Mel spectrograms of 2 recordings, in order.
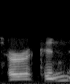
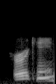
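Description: First: The last syllable is reduced and short. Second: The last syllable is a full 'cane'. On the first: This is how locals say the town name. The speaker calls it right. "why it's pronounced hurricane" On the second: This is how outsiders read the town name. The speaker calls it wrong. "instead of hurricane, the way it's spelled"

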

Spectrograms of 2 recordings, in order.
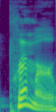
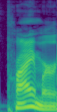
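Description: First: The first vowel is a short i sound. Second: The first vowel is a long i sound. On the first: "the American pronunciation is generally primer" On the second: "the British pronunciation is primer"

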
